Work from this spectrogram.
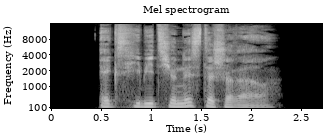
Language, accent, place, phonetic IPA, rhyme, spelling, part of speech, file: German, Germany, Berlin, [ɛkshibit͡si̯oˈnɪstɪʃəʁɐ], -ɪstɪʃəʁɐ, exhibitionistischerer, adjective, De-exhibitionistischerer.ogg
- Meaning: inflection of exhibitionistisch: 1. strong/mixed nominative masculine singular comparative degree 2. strong genitive/dative feminine singular comparative degree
